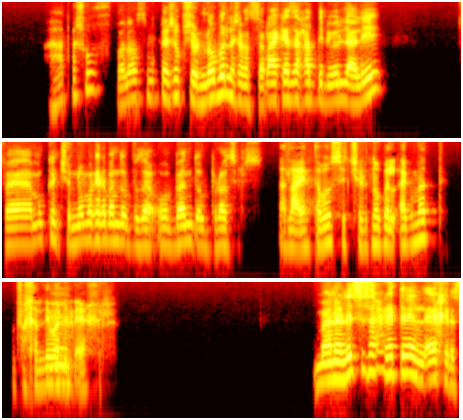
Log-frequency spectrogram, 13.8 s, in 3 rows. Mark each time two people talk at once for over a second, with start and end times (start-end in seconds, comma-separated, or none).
none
